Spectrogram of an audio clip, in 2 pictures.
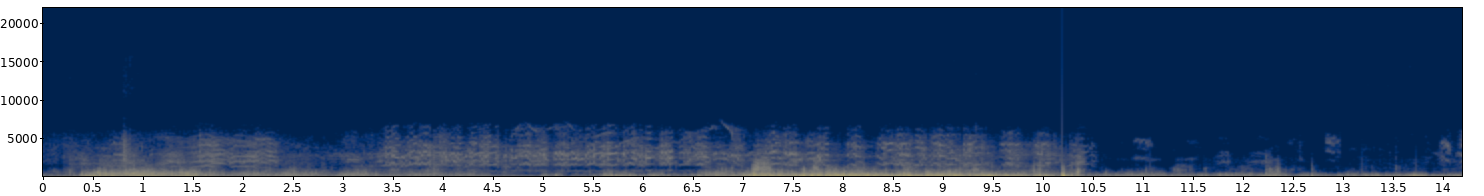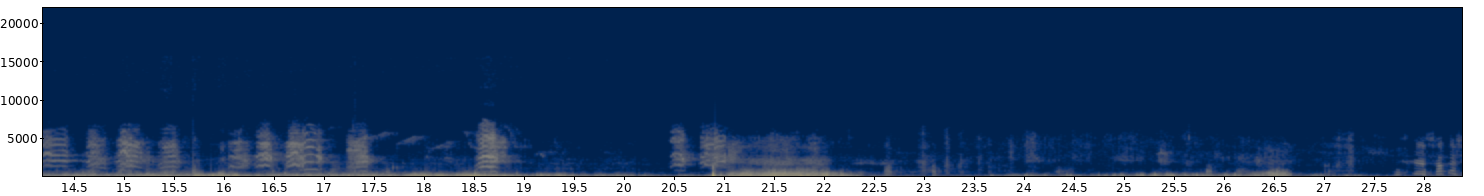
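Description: Outdoor rural ambience: wind on the microphone for the first ten seconds or so, then quieter, with scattered short bird calls.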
